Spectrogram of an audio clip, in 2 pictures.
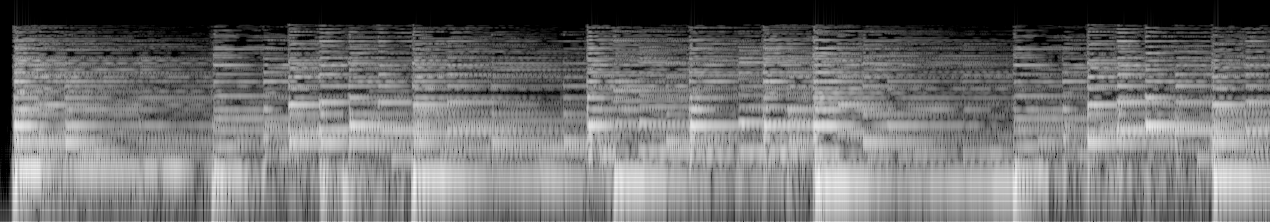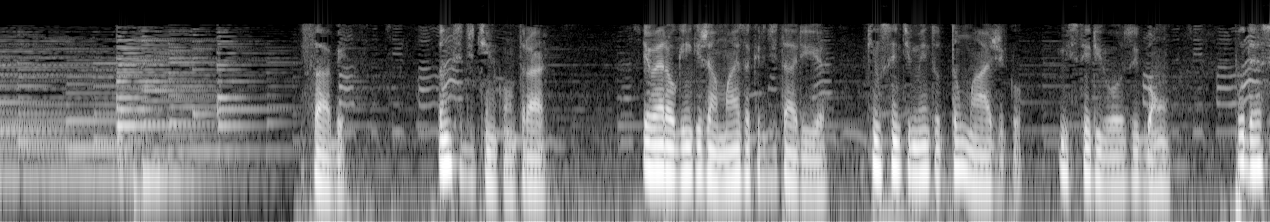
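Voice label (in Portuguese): Namorados, male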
